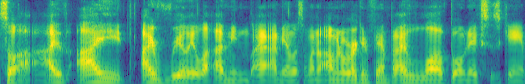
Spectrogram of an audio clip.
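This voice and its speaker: A man talks at a fairly quick pace. His medium-pitched voice keeps a fairly even intonation. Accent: New Jersey. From New Jersey. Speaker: sports podcast panelist. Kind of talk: casual chat. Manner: fast.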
